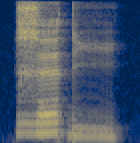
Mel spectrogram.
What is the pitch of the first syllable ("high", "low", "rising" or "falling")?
high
